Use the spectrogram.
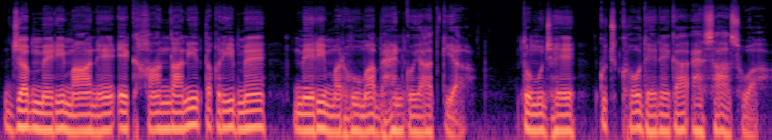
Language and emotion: Urdu, sad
